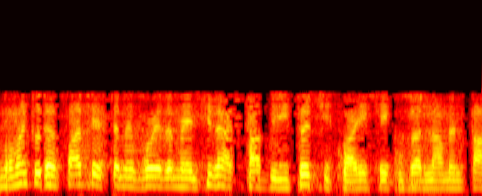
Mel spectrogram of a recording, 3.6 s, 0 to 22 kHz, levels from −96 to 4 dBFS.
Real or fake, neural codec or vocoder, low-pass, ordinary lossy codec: fake; codec, 44.1 kHz, 1.7 kbps, Pupu-Codec; 3.6 kHz; AAC, 16 kbps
